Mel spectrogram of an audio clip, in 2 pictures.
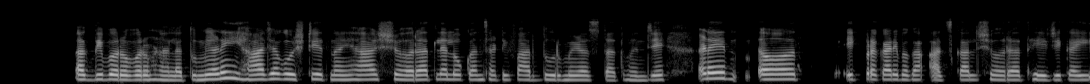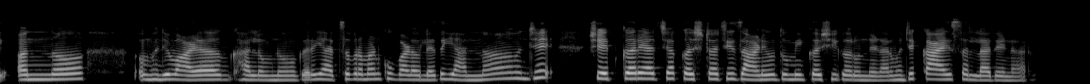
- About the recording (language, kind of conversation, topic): Marathi, podcast, शेतात काम करताना तुला सर्वात महत्त्वाचा धडा काय शिकायला मिळाला?
- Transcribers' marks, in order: other background noise; tapping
